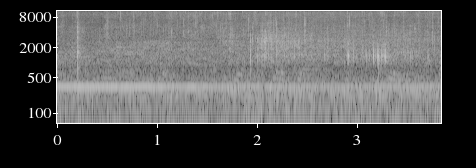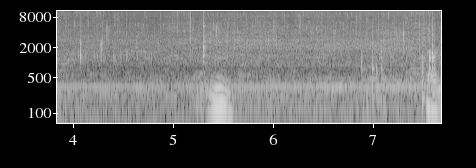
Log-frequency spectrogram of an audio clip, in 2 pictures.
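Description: Steak seasoned with garlic searing in a hot pan, a steady close sizzle and fry with a brief louder crackle burst near the end as the meat shifts.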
